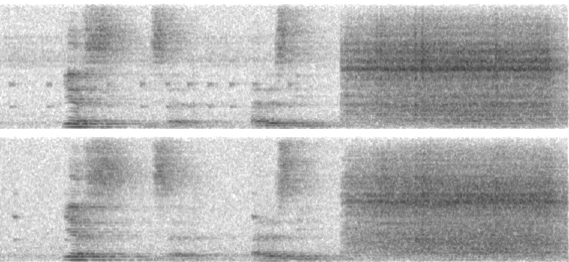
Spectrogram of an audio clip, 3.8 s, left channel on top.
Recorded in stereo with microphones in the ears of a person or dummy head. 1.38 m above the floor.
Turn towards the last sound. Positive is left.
turn(degrees=30)  # may be behind; listen again after turning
